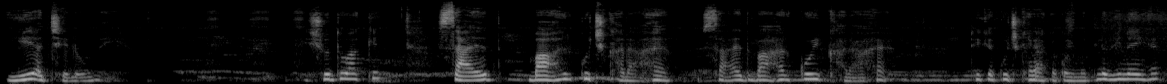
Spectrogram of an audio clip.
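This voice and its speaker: A woman teaching a grammar lesson, slowly repeating example sentences for her students. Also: mid-range voice, a little mellow.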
